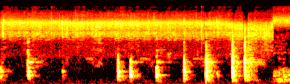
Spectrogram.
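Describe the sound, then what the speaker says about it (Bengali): Onion and garlic sizzle in an iron wok as a spoon stirs them, a constant hiss of frying punctuated by a series of sharp scraping and tapping strokes against the metal, close and alone without talk. "এদিকে কতক্ষণ পর আবার একটু নেড়ে চেড়ে দিতেছি পেঁয়াজ রসুনটা"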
